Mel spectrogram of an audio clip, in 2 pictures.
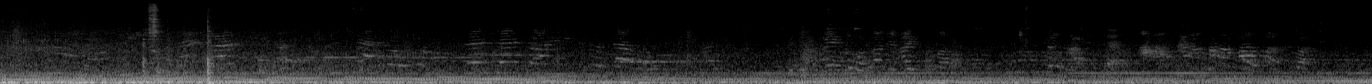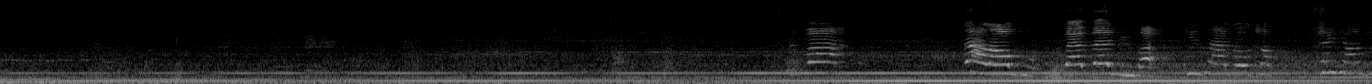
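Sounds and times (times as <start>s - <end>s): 
motor train: 0.0s - 27.4s
child: 0.2s - 13.6s, 21.2s - 27.4s.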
